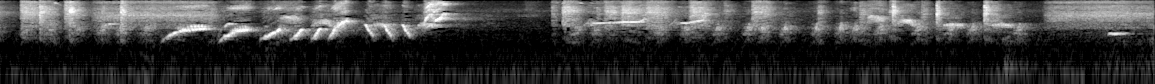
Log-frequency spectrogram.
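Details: White-rumped shama, newly singing again after its moult, delivering a fast run of rising whistled notes, then a pause and softer scattered phrases over steady crackling background noise.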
